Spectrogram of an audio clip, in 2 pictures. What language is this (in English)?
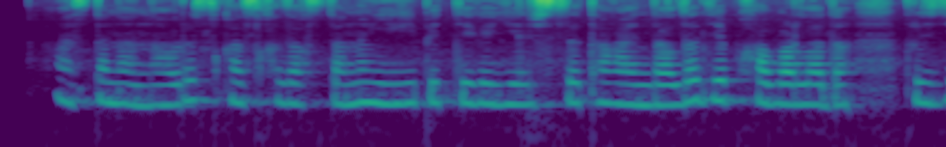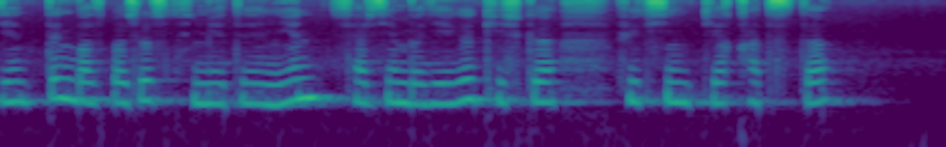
Kazakh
